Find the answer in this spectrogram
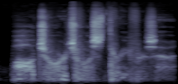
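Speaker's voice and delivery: soft, unvoiced whisper. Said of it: "Why are you whispering?".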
